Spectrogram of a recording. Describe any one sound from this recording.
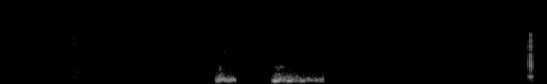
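Stiff paper rustles softly as hands handle it.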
